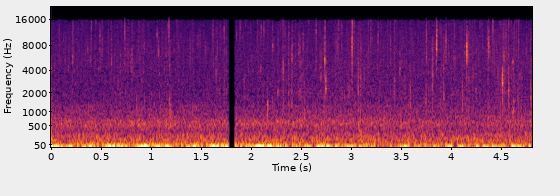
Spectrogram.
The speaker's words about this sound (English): So, one of my favorite things was I love recording weather, and I recorded some of the most soothing and mellow rain that I've ever recorded.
